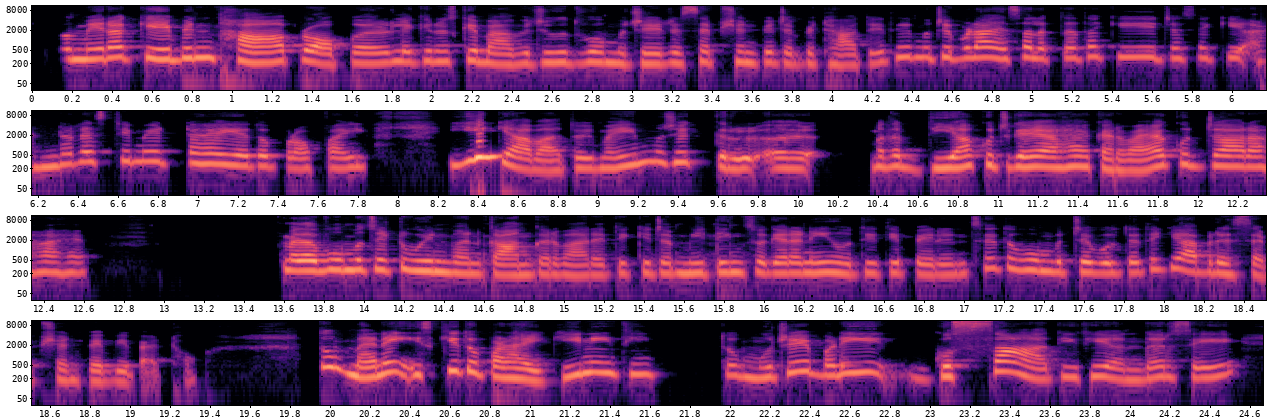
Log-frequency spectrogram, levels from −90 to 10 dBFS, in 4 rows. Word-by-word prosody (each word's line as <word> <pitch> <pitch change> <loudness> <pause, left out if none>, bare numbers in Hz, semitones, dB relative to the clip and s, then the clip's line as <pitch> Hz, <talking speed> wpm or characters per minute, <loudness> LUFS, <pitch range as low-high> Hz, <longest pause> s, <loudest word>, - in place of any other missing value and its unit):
तो 275 - -1
मेरा 310 +3 +5
केबिन 295 +2 +4
था, 235 -6 +4 0.2
प्रॉपर, 210 -1 +2
लेकिन 235 +1 -3
उसके 235 +2 -1
बावजूद 205 +2 -4
वो 225 0 -1
मुझे 200 +1 -2
रिसेप्शन 220 +2 -5
पे 220 - -4
जब 200 - -6
बिठाते 195 +1 -7
थे, 320 - -2
मुझे 310 0 -3
बड़ा 305 +1 +2
ऐसा 295 +3 -1
लगता 290 +1 -4
था 325 - -4
कि 320 -1 -4
जैसे 295 +1 -8
कि 290 +1 -8
अंडरएस्टिमेट 320 +6 -3
है 280 -1 +2
ये 250 -1 +3
तो 245 0 0
प्रोफ़ाइल। 210 +2 -5 0.4
"ये 435 +11 +11
क्या 215 -6 +4
बात 175 +1 -3
हुई, 205 - 0
भई? 215 +5 -1
मुझे 315 0 -1 0.2
कर 205 -1 +3
अ, 205 0 -2 0.3
मतलब 235 +1 -1
दिया 220 +2 +4
कुछ 245 -4 -2
गया 230 -1 +5
है, 235 +1 +1
करवाया 185 +2 +1
कुछ 260 - -2
जा 240 -1 +3
रहा 230 -1 0
है।" 215 0 -6 1.0
मतलब 245 0 +8
वो 265 0 +2
मुझसे 265 0 +2
2 255 0 0
इन 235 -1 +4
1 205 -1 -2
काम 185 -2 0
करवा 190 -2 -5
रहे 185 - -6
थे 210 - -4
कि 215 +2 -7
जब 210 0 -3
मीटिंग्स 215 +2 -2
वगैरह 210 0 0
नहीं 215 +1 0
होती 210 0 -4
थी 215 - -4
पैरेंट्स 190 +1 -6
से, 295 - -5
तो 290 -1 -4
वो 260 -1 0
मुझसे 230 -1 0
बोलते 210 +1 -2
थे 275 - -7
कि, 290 - -4
"आप 230 -3 0
रिसेप्शन 190 -3 -5
पे 170 - 0
भी 165 - -3
बैठो।" - - -14 0.6
तो 450 -1 +5
मैंने 245 +8 +5
इसकी 345 +7 +1
तो 325 -2 +2
पढ़ाई 200 -5 +2
की 245 +4 +1
नहीं 305 -1 +2
थी। 275 -1 -3 0.3
तो 255 - -5
मुझे 305 +10 +1
बड़ी 290 +4 +1 0.3
गुस्सा 245 +8 +4 0.2
आती 225 +4 -6
थी 240 - +1
अंदर 210 +2 -4
से, 225 +4 -4
230 Hz, 225 wpm, -21 LUFS, 210-275 Hz, 1.0 s, ये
